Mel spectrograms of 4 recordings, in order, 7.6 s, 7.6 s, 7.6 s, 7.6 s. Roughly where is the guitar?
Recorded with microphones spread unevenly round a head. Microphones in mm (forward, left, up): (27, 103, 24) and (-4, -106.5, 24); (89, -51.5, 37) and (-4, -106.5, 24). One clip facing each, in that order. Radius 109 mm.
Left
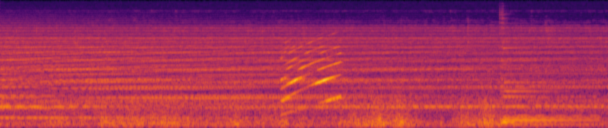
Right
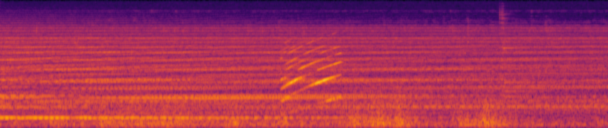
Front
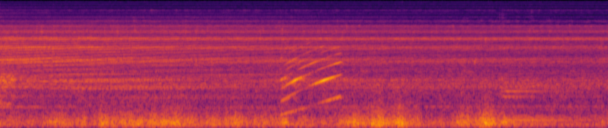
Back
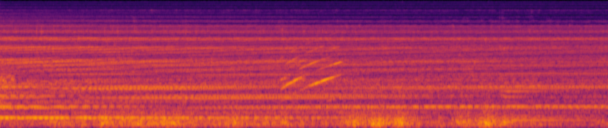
Behind left.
